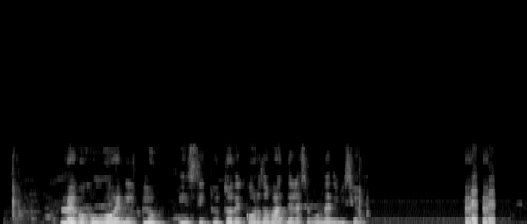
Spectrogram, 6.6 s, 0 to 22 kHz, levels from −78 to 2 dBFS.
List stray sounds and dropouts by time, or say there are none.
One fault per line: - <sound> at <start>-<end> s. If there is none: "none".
- laugh at 5.8-6.2 s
